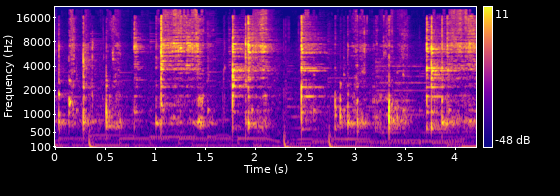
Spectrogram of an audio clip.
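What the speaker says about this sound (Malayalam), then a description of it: "നന്നായി ബീറ്റ് ചെയ്തെടുക്കാം." Eggs for an omelette being beaten in a bowl, with quick repeated clinks and scrapes of the utensil against the bowl, close and steady, with no talking.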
